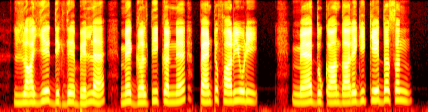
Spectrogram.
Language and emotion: Dogri, fearful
